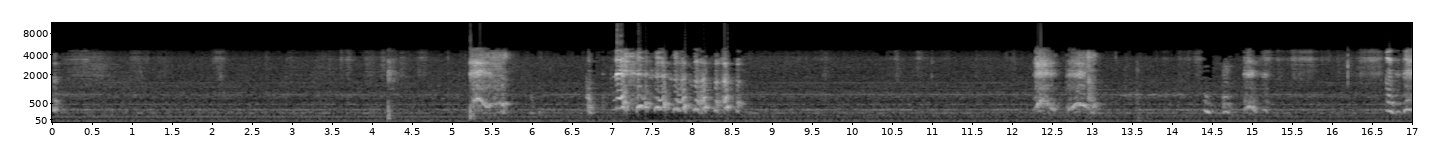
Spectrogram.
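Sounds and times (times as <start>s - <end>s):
electric hair clippers humming: 1.6s - 17.0s
woman sobbing: 12.3s - 13.2s, 14.0s - 15.6s, 16.5s - 17.0s.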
